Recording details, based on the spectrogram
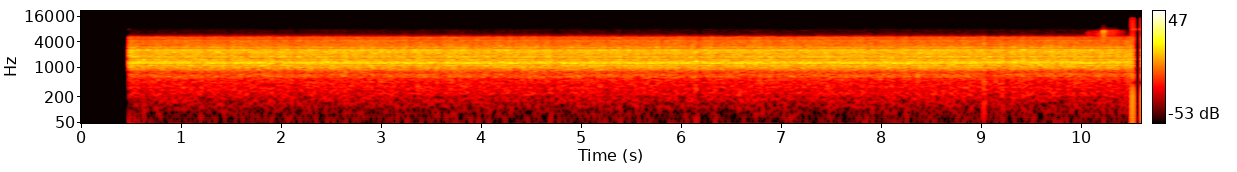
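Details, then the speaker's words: Ultrasound recording of a float steam trap: a steady, unchanging hiss with no modulation in turbulence and no float impact sounds, indicating the trap has failed. "hear absolutely no change in the turbulence we're seeing no impacting sounds from the float that should be in there which gives us an indication that this is not good"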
